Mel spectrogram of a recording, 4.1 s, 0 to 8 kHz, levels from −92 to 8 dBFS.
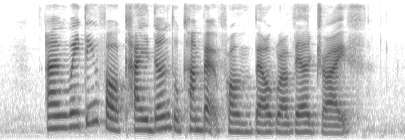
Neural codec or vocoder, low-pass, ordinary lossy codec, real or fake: none; 7.2 kHz; none; real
